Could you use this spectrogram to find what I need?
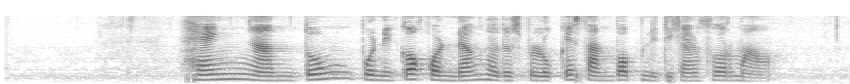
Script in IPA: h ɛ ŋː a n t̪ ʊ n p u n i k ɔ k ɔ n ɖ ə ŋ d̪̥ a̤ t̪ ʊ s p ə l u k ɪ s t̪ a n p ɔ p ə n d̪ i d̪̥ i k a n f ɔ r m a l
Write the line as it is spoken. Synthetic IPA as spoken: h ɛ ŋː a n t̪ ʊ ŋ p u n i k ɔ k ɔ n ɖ a ŋ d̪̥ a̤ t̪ ʊ s p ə l u k ɪ s t̪ a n p ɔ p ə n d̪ i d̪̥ i k a n f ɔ r m a l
